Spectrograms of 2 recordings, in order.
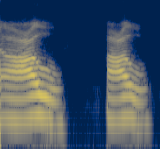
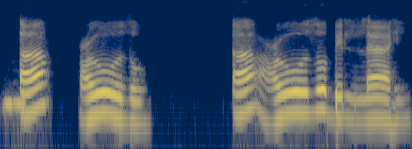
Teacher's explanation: اس میں حمزہ اور عین یہ دو مخارج اکٹھے آ رہے ہیں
